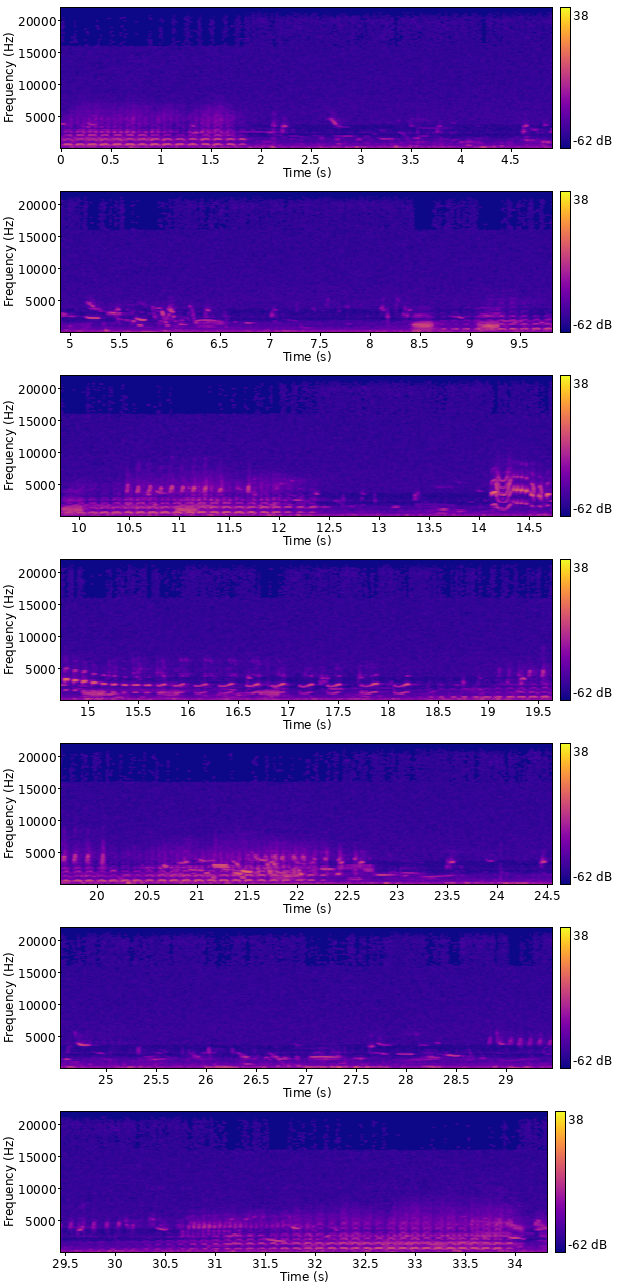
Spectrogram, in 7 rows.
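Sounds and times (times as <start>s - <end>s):
bird song with short chirps and rapid repeated notes: 0.0s - 34.3s.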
